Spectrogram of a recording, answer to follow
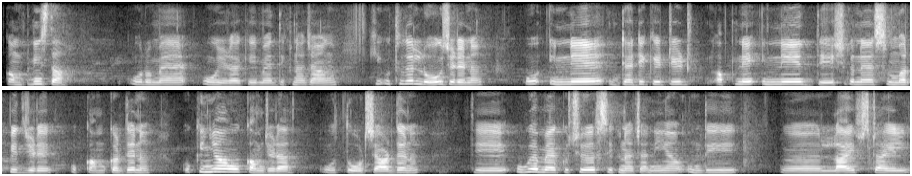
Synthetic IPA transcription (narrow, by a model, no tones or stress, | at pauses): kəmpəniːzd̪aː | oːɾmɛ̃ːoːd͡ʒeːɽaːkɪmɛ̃ːd̪ɪkʰnaːt͡ʃãːɡa | kɪʊt̪ʰːed̪eːloːkd͡ʒeːɽeːne | oːɪnːeːɖɛːɖɪkeːʈɪɖaːpneːʔɪnːeːd̪eːʃəkəneːsəməɾpɪt̪d͡ʒeːɽeːoːkəmkəɾd̪eːnə | oːkɪjãːoːkəmd͡ʒeːɽaːɛ | oːt̪oːɽt͡ʃaːɽd̪eːn | t̪eːuːeːmɛ̃ːkʊt͡ʃʰsɪkʰnaːt͡ʃaːniːãːʔʊ̰nd̪iː | laːɪpʰsʈaːil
